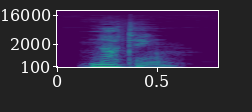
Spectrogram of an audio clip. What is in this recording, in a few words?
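"nutting", Australian English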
